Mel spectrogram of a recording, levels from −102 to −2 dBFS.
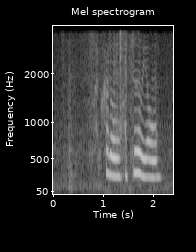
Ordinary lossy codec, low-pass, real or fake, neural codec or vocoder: none; 3.6 kHz; fake; codec, 16 kHz, 0.8 kbps, ZipCodec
